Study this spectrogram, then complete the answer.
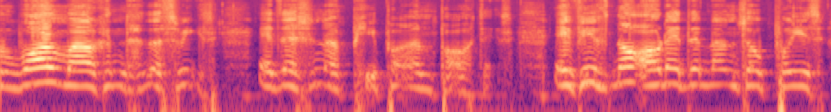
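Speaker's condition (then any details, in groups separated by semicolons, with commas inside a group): Cerebral palsy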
